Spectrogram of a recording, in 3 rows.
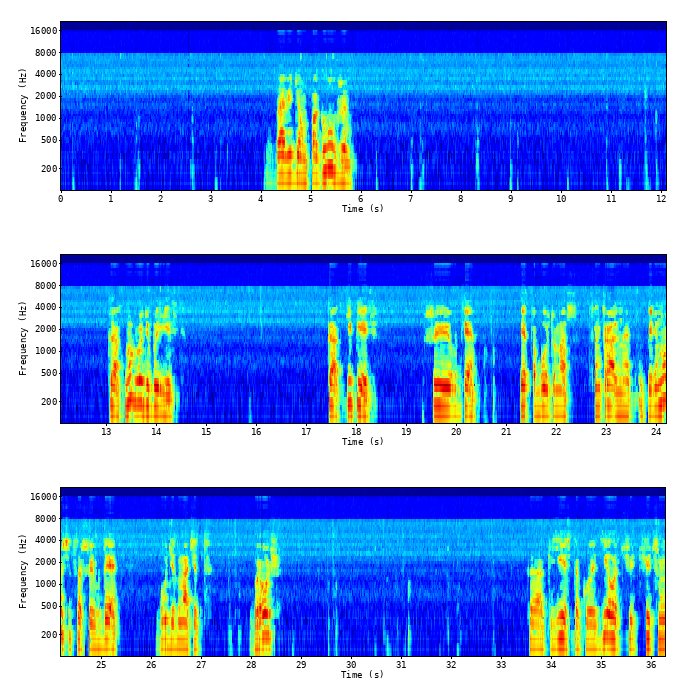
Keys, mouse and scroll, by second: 0.5 click, 1.8 middle click, 3.4 click, 4.3 click, 5.5 click, 6.5 click, 7.4-8.5 middle drag, 9.1 click, 10.3 click, 11.8 KP_1, 14.1-16.0 drag, 18.3 click, 20.8 shift+d, 24.9 shift+d, 31.3 shift+d, 32.4 middle click, 34.0 click, 35.1-36.2 drag.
